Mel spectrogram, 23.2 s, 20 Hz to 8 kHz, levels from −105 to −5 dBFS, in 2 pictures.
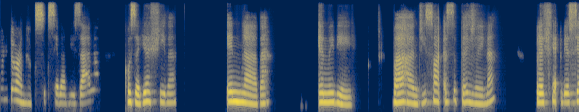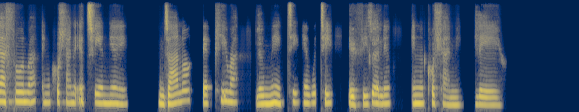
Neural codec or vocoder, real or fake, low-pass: codec, 16 kHz, 0.5 kbps, X-Codec, HuBERT features, trained on balanced general audio; fake; 7.2 kHz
